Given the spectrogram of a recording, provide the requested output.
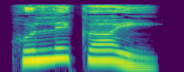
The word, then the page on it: ಹುಲ್ಲೆಕಾಯಿ: hulle kāyi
